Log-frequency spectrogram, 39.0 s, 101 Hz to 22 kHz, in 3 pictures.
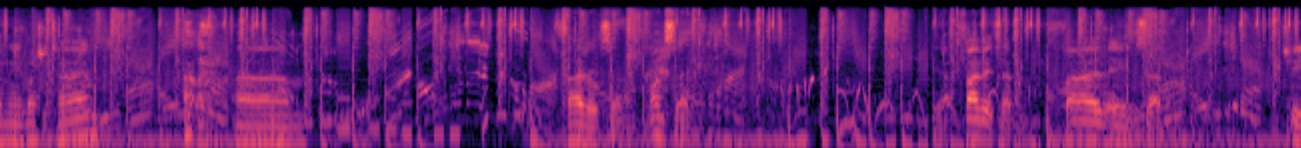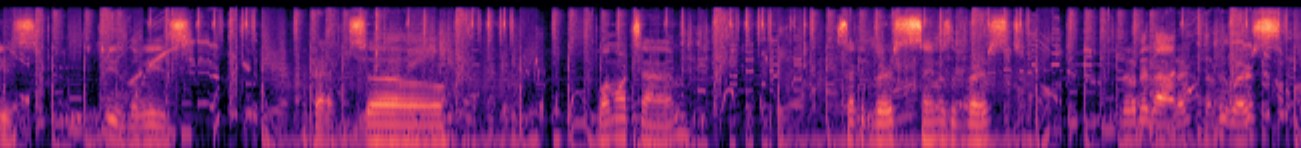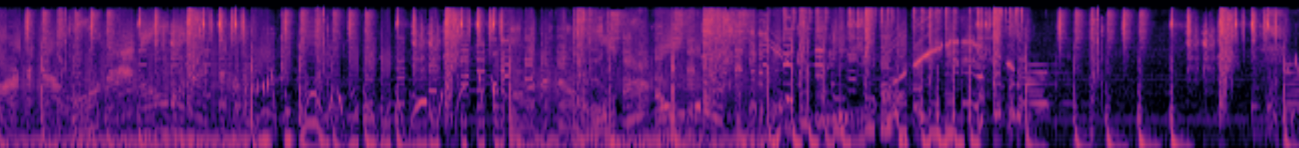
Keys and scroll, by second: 0.5 shift+super+Tab, 1.0 super+Tab, 6.3 alt+super+o, 21.1 Up, 21.8 Down, 22.0 Return, 23.6 super+k.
